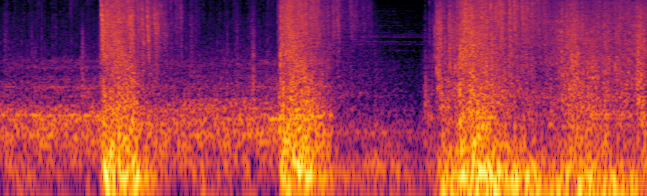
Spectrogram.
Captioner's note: electricity crackles; ice cracking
